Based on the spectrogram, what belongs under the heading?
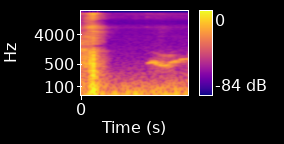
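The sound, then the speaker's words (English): A cat in heat lets out a single drawn-out, wavering meow in the background, fairly faint, following a brief rustling burst; no one speaks. “Please ignore my cat in the background. She's in heat.”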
